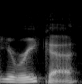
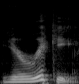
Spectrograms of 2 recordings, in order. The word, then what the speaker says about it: Eureka: No, it's not Eureka. It's Euricky. – Well, like, Y-O-U-R-R-I-C-K-Y? – They can, I mean, they pronounce Lebanon.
